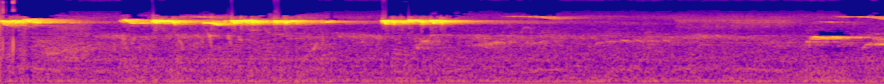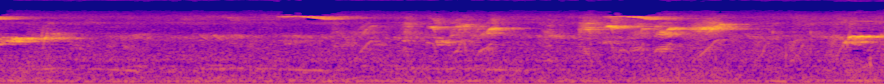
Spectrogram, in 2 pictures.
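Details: Common kingfisher (Alcedo atthis): shrill, high whistled notes run together for about two and a half seconds, then sparse, fainter high chirps and short whistles follow after a pause.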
